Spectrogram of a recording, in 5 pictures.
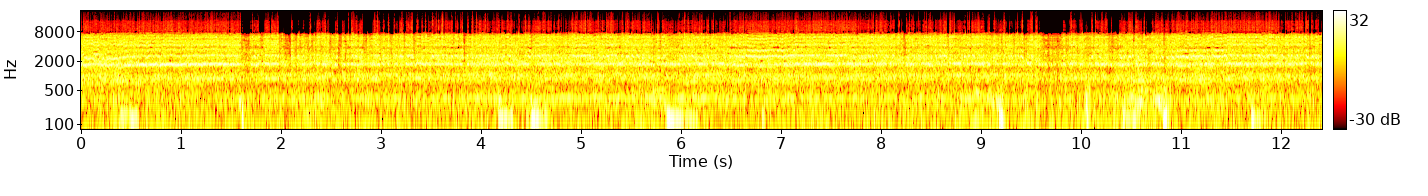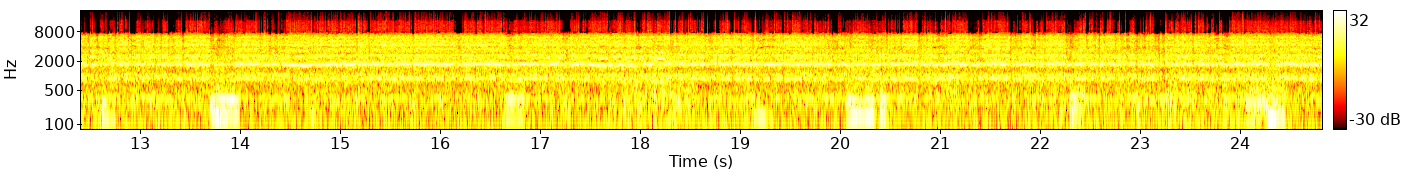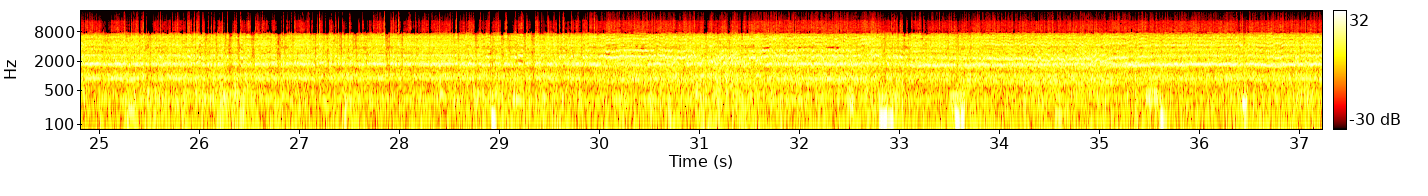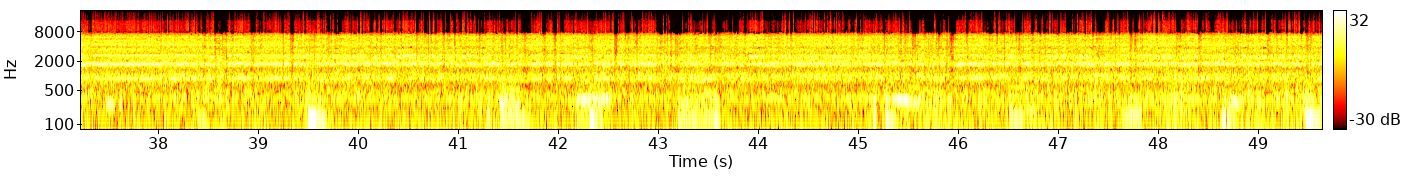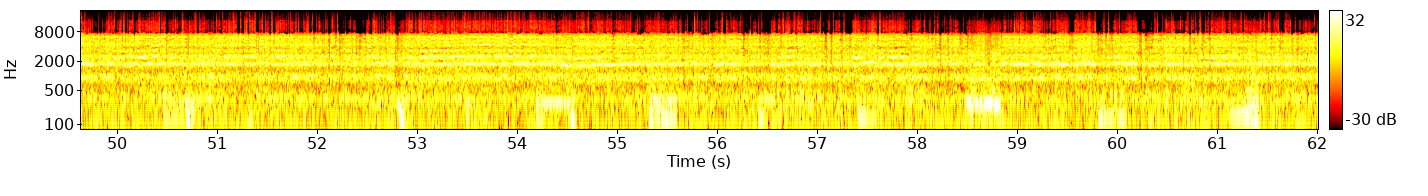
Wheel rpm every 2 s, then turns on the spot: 220, 240, 230, 220, 230, 230, 230, 230, 230, 230, 240, 230, 230, 230, 230, 220, 220, 210, 230, 230, 230, 230, 230, 230, 230, 230, 230, 230, 230, 240, 240.
none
